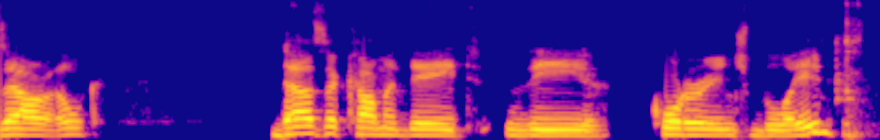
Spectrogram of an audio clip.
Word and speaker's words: XARILK: Zarilk spelled with an X but pronounced Zarilk does accommodate the quarterinch blade.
